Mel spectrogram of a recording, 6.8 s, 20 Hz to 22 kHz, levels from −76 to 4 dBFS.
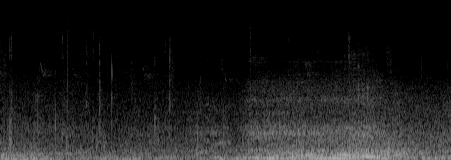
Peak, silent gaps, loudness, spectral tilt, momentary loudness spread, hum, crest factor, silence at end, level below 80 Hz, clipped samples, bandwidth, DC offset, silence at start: -16 dBFS; none; -34 LUFS; -8 dB/octave; 14 LU; none; 16 dB; 0 s; -36 dBFS; under 0.1%; 10 kHz; under 0.1%; 0 s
